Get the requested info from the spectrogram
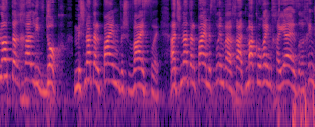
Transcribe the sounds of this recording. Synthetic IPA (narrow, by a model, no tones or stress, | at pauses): lo̞taʁχalivdo̞k | miʃnatalpaimveʃvaesʁe̞ | ʔad̪ʃnatalpaimesʁimveaχatmako̞ʁeimχajeaezʁaχim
